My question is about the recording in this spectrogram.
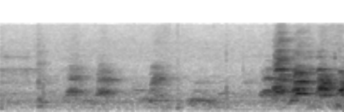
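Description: A dog barking a few short times, the last and loudest near the end.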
